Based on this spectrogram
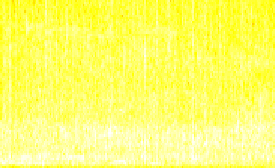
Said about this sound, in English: Give God a hand clap and a shout of praise.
